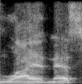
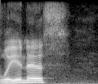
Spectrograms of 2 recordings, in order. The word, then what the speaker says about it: Leonis: hunting this drought lot i have lioness but i don't think that's right i think it was leonis leonis yeah okay that i wasn't pronouncing it right hey frog i'm i'm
